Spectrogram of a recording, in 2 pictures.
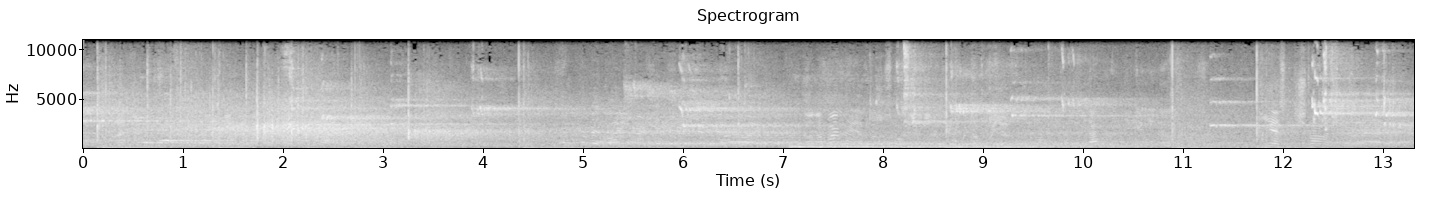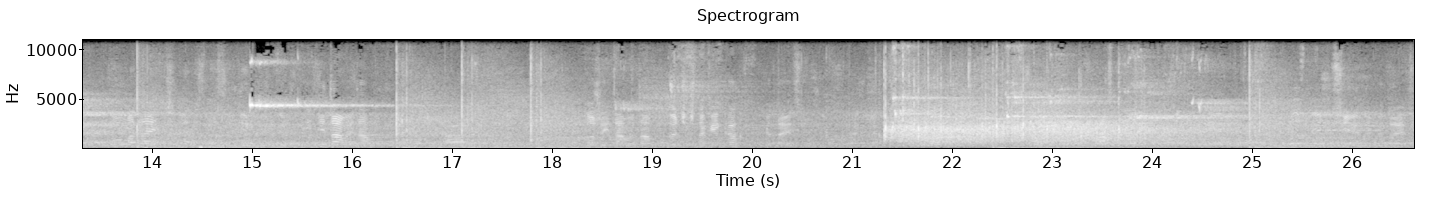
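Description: A small crowd murmurs and cheers in a large echoing hall.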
